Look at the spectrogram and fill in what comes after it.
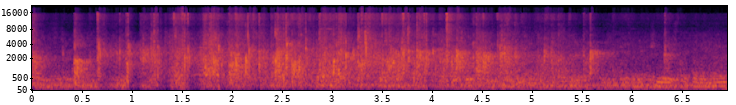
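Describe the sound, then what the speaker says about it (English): Steady applause from a crowd, dense overlapping claps filling the room with a few voices mixed in, sustained throughout. "big round of applause for her"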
